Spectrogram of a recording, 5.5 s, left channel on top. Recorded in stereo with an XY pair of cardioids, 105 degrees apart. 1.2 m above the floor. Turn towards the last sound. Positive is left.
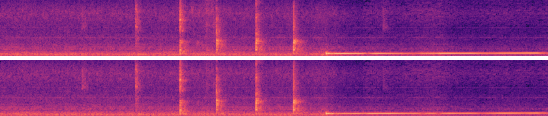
turn(degrees=10)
